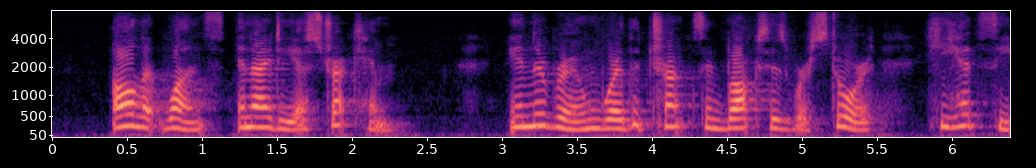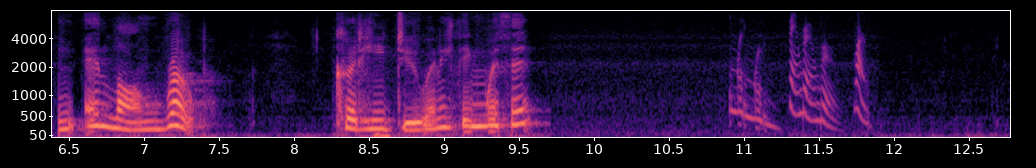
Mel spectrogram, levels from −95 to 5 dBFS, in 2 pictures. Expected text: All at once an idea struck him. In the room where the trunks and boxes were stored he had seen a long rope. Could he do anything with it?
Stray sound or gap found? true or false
true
